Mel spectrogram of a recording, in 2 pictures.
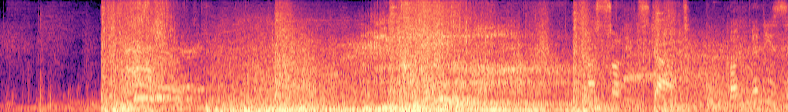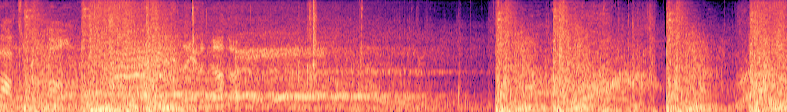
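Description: Pistol shots bang in quick bursts.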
